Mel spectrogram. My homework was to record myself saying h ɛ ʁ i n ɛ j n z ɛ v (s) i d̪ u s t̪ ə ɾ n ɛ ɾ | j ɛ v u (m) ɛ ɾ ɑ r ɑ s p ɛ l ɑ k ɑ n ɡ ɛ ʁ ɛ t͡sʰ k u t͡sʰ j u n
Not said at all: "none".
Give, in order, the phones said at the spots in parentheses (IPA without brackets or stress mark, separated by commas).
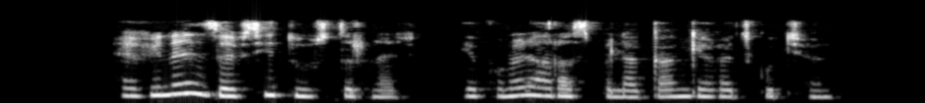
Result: s, n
